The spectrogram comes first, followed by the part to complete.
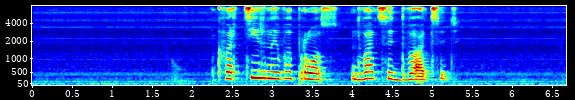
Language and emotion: Russian, sad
